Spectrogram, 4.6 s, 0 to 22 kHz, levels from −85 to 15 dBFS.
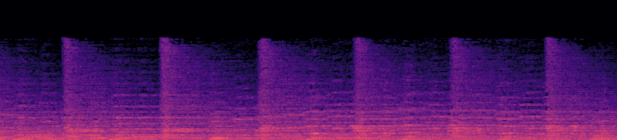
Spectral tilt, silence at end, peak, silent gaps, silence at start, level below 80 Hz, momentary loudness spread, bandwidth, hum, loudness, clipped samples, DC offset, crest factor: -4.5 dB/octave; 0 s; -12 dBFS; none; 0 s; -36 dBFS; 2 LU; 16.5 kHz; none; -26 LUFS; under 0.1%; 0.5%; 14 dB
